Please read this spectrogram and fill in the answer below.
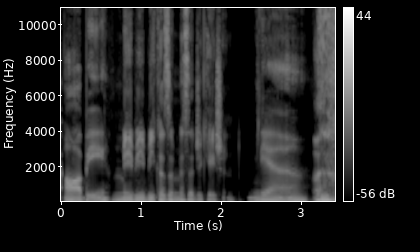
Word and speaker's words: Obi: spelled Obi. Obi, yeah, right? That's why I was like Obi, but it's Obby. But he pronounced it Obby.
